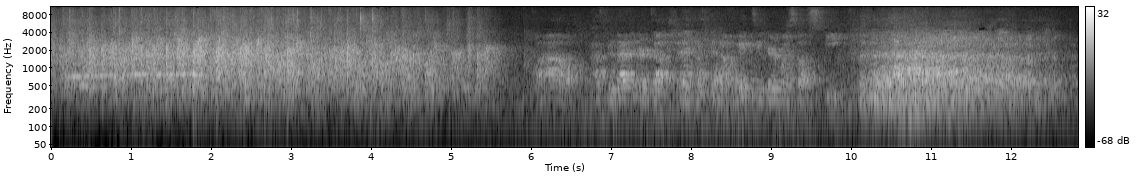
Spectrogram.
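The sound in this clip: Audience applause welcoming a speaker: sustained, loud clapping that dips briefly near the middle, then swells again before thinning out.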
